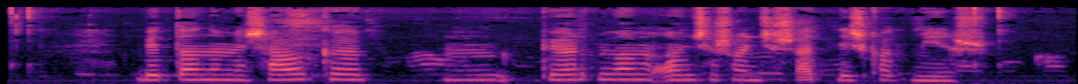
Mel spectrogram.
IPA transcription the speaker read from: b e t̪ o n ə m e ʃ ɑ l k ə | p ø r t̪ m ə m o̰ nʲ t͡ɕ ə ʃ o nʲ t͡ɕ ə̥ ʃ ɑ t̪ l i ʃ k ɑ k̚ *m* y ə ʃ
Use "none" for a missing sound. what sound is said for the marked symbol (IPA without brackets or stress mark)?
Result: m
